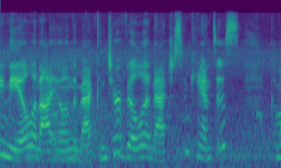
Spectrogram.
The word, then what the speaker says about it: McInteer: Museum, and obviously the McInteer Villa. I was saying it wrong in the video, but it's McInteer.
